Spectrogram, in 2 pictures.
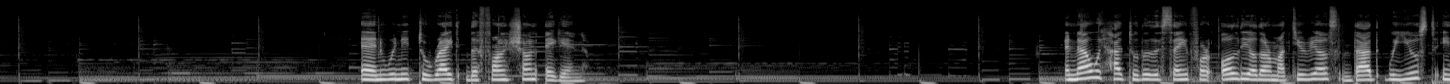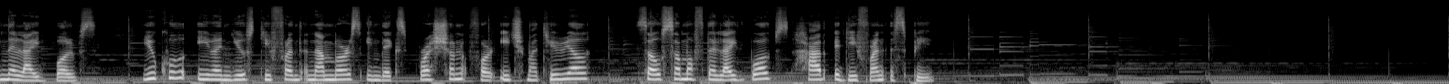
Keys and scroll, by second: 6.8 typing, 10.8 space, 16.0 ctrl+v, 17.2 Delete, 24.7 Delete, 28.2 typing.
